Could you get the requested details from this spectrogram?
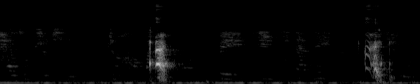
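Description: Two sharp, brief voiced catches about two seconds apart over faint background talk; hiccups.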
